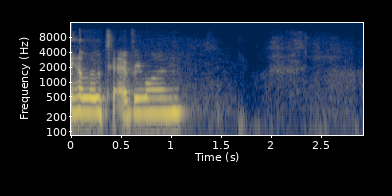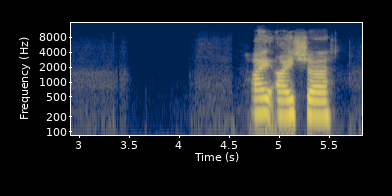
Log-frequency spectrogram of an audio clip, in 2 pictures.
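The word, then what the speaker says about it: Ayşe: hello to everyone hi aisha ayesha sorry yes that's okay who's that i guess yeah i'm used to the arabic um pronunciation of your name oh ashley hi yes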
